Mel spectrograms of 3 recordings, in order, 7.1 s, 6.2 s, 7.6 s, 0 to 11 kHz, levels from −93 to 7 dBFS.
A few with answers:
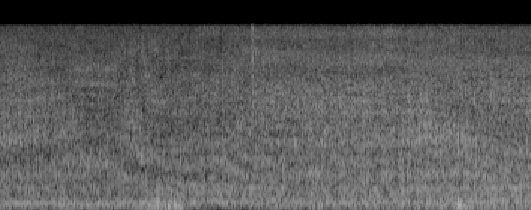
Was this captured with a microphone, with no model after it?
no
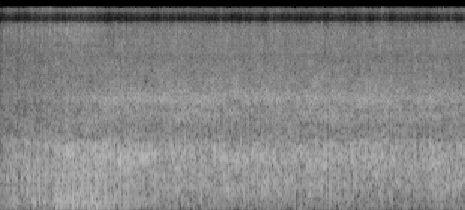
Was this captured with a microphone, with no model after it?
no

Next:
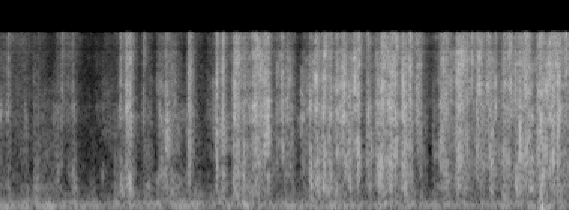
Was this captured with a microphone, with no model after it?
no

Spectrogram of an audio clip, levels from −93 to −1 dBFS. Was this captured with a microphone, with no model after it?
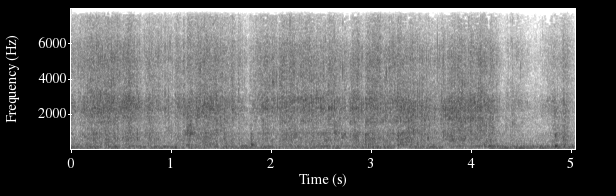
yes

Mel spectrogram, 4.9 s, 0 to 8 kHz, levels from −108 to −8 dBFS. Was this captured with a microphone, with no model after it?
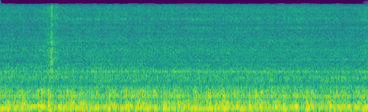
no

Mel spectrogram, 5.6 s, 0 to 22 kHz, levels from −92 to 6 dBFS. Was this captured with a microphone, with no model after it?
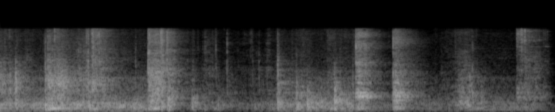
yes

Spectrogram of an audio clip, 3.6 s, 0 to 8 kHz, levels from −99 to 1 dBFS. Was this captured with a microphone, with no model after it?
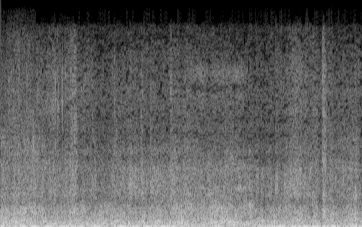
yes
